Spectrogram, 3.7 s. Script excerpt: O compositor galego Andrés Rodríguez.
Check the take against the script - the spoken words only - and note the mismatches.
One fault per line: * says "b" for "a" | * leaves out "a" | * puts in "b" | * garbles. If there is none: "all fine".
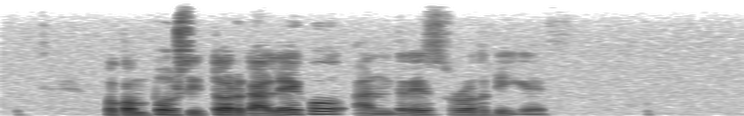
all fine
